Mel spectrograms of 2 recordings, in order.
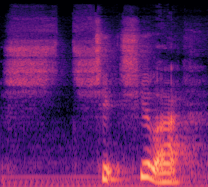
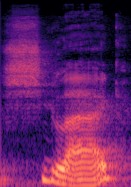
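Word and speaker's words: Shelagh: Now, she spells her name Sheila, not the S-H-E-I-L-A, she spells it S-H-E-L-A-G-H, which is, I think, the Gaelic version of Sheila. So she gets called all these weird names too, including Sheelag, but for the most part, she's Sheila.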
